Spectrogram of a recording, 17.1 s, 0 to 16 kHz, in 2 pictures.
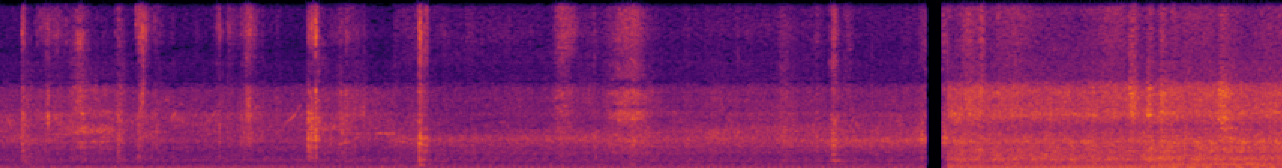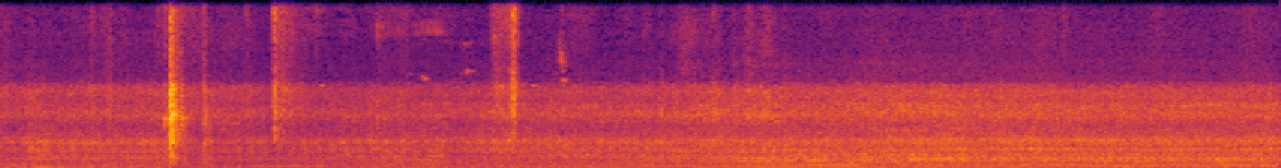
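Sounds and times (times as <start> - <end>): heavy diesel engine running: 6.3 - 17.0.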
